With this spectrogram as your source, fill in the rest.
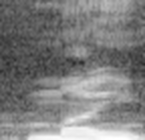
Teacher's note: مئی بیچ میں تھوڑا سا نون کی ٹچ آ رہا ہے، نون کا ہلکا سا امیزش سی، جسٹ امیزش جس طرح کہتے ہیں ہم، امیزش سی اس میں آ رہی ہے۔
